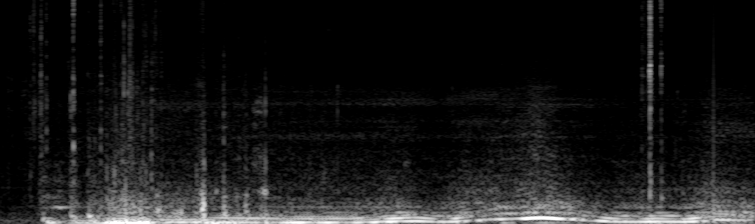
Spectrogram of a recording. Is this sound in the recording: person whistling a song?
no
